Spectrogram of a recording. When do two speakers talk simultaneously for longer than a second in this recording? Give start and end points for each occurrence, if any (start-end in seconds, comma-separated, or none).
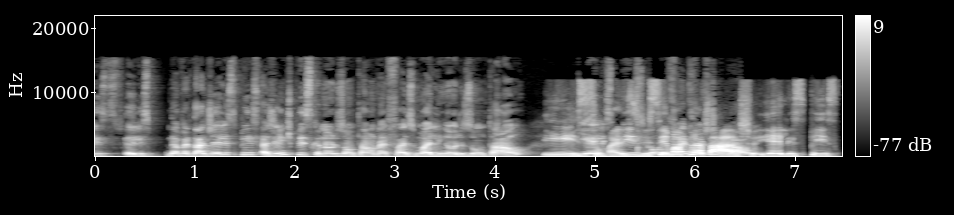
4.9-6.7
